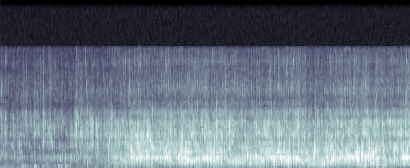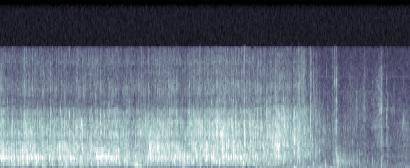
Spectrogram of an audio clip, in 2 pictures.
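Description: Water sprays steadily from a garden hose.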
